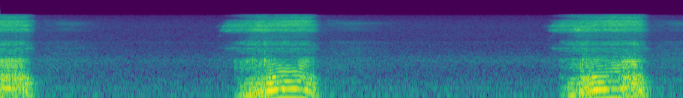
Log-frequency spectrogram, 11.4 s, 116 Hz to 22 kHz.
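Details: Woman snoring very loudly: rattling snores on each inhalation, about 11 a minute, quiet exhalation between; habitual snoring.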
